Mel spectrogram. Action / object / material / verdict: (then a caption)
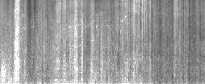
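scrape / thin tissue paper sheet / paper / none. A thin sheet of white tissue paper is folded and then bunched up on a table as hands crumple it. Dense, bright crinkling and crackling runs throughout with almost no low end, rising into sharper bursts near the start and again toward the end.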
